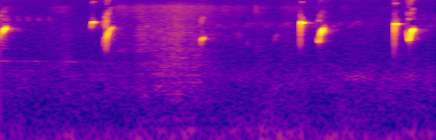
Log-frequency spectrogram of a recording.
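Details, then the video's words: European goldfinch, a wild singer in the 'batbatat' style: crisp paired high chirps, each a short flick dropping in pitch, given in small groups roughly every half second to a second, over a faint low hum. "صوت الحسون البرى:مقنين خلوى ممتاز..بتبتات.. غناء لاينقطع"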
